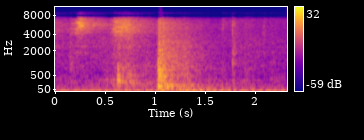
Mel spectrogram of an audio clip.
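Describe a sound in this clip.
A body thuds heavily onto a padded floor.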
